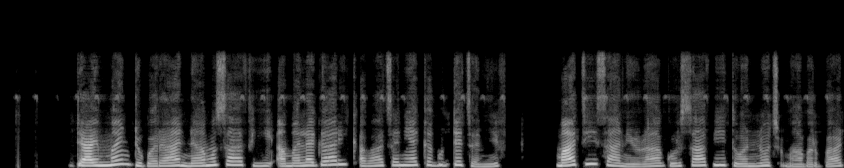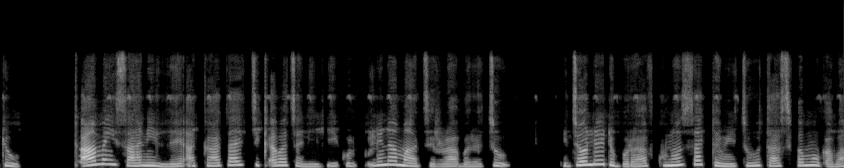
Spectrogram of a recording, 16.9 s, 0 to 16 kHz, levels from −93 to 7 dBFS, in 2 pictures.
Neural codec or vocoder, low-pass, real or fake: vocoder, 24 kHz, 100 mel bands, Vocos; 10.8 kHz; fake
